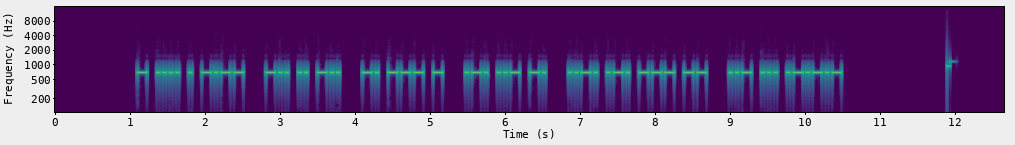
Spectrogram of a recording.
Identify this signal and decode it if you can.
Morse code, heard as a keyed tone, about 28 wpm, 700 Hz. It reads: THEY DID NOT RUN FROM US.
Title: Sentences from Top 1000 Words - Review Part 1 - 28wpm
